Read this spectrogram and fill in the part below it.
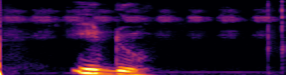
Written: ìļļu

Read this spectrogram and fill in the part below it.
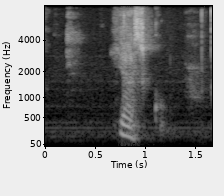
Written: xjascu

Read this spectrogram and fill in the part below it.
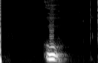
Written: u

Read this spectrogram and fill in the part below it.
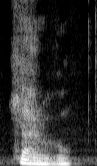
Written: xjarvu

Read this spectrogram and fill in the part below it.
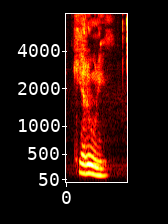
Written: xjaluni

